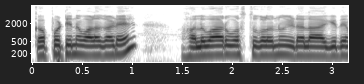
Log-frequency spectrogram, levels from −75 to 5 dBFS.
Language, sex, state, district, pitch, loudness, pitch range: Kannada, male, Karnataka, Bidar, 180 Hz, -13 LUFS, 170-185 Hz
